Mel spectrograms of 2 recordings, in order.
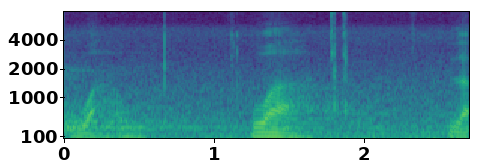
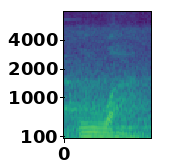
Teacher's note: ketika kita ucapkan huruf waw ini yang berperan adalah kedua bibir ya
